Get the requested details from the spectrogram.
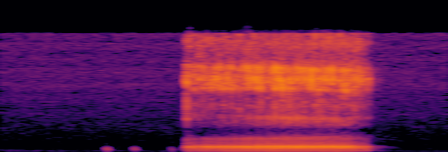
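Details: Snoring loudly again: a few faint clicks, then one loud, buzzing, vibrating snort lasting about a second.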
